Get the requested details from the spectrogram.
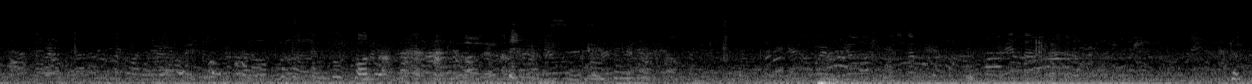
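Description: Young men and women chatter nearby as they walk past.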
